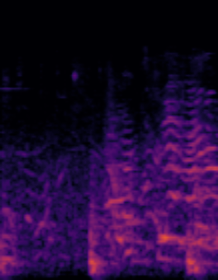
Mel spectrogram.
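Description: Children talking and calling out close by, with a dip early on and the voices louder from about a second in.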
